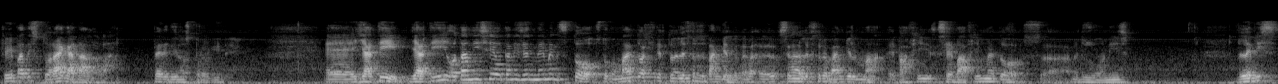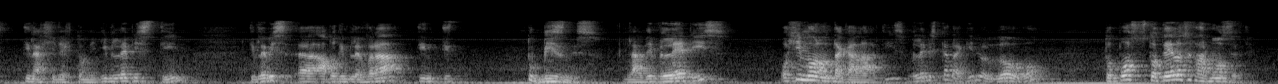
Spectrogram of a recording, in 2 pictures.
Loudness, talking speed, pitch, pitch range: -23 LUFS, 160 wpm, 125 Hz, 100-140 Hz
